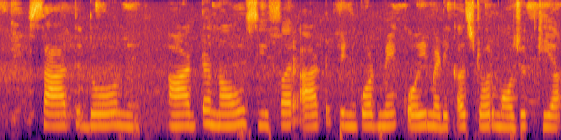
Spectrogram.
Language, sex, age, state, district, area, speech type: Urdu, female, 18-30, Telangana, Hyderabad, urban, read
